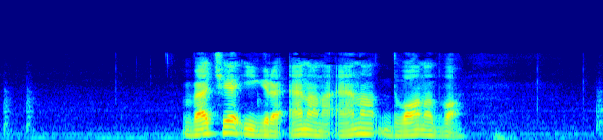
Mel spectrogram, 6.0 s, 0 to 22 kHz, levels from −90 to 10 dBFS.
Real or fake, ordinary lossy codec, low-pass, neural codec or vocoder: real; MP3, 32 kbps; 5.4 kHz; none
